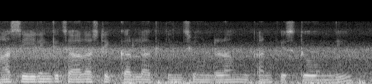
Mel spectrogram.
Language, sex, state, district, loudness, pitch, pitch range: Telugu, male, Telangana, Mahabubabad, -15 LUFS, 110 Hz, 105-120 Hz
